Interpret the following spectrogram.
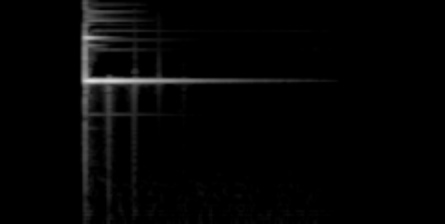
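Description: A single bright bell ding, the sound effect of a notification bell being switched on, struck once about a second in and ringing out as it fades over a second or two.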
